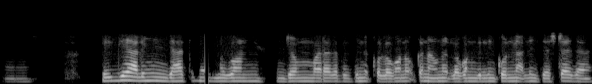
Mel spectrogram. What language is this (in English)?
Santali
